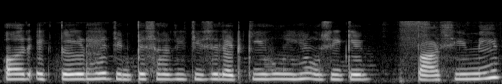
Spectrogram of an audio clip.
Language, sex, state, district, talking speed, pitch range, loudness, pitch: Hindi, female, Uttar Pradesh, Lucknow, 180 wpm, 230-245 Hz, -16 LUFS, 240 Hz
